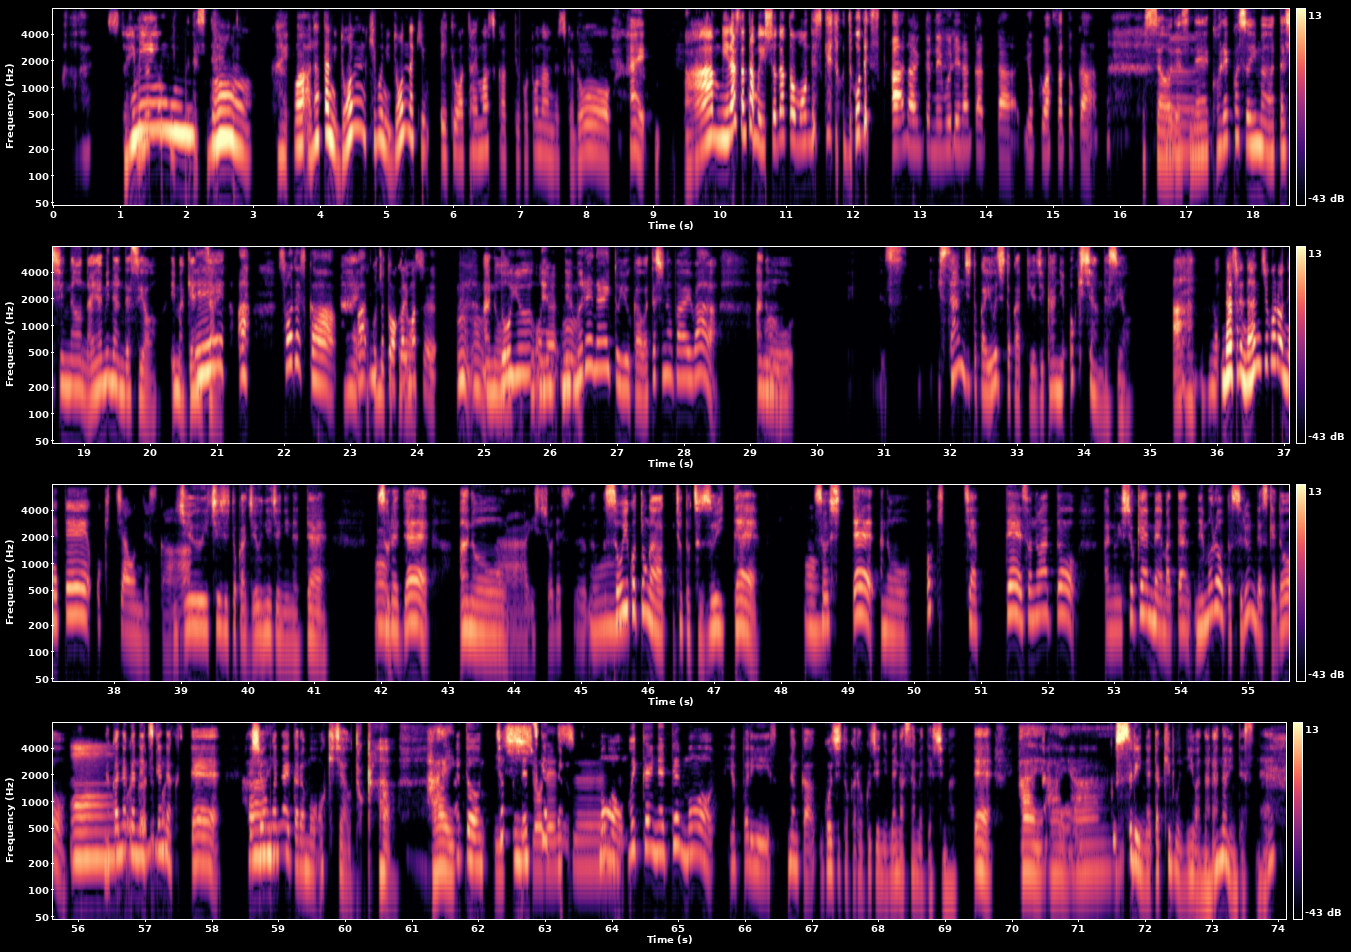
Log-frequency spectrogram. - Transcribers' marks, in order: other background noise; tapping; laughing while speaking: "思うんですけど、どうですか？"; laughing while speaking: "起きちゃうとか"
- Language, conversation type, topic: Japanese, unstructured, 睡眠はあなたの気分にどんな影響を与えますか？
